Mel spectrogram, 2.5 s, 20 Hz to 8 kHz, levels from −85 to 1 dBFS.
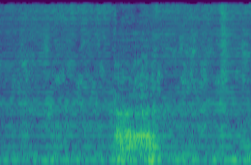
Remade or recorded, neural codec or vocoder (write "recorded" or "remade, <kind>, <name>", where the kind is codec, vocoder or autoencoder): remade, vocoder, HiFi-GAN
